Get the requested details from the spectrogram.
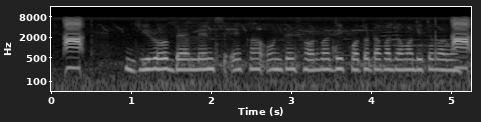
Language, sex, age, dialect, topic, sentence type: Bengali, female, 18-24, Western, banking, question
